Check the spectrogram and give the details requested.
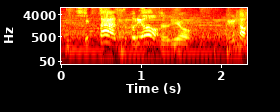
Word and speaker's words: MITTA: อะไร นะ ครับ 1 2 3 อ่าน ว่า มิต้า ขอ อีก ที ชัด ๆ มิต้า มิต้า Studio Studio เป็น คำ ตอบ สุด ท้าย นะ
